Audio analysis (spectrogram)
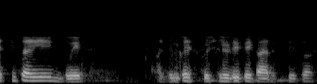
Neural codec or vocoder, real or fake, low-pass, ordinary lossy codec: codec, 16 kHz, 4 kbps, FunCodec, trained on Chinese and English, 50 frames a second; fake; 3.6 kHz; none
